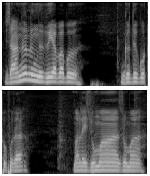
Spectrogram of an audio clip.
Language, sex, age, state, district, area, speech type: Bodo, male, 60+, Assam, Baksa, rural, spontaneous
